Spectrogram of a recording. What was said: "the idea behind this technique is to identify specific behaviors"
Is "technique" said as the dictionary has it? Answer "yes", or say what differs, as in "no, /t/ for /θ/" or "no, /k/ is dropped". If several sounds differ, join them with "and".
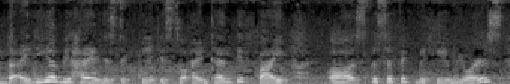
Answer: no, /n/ is dropped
